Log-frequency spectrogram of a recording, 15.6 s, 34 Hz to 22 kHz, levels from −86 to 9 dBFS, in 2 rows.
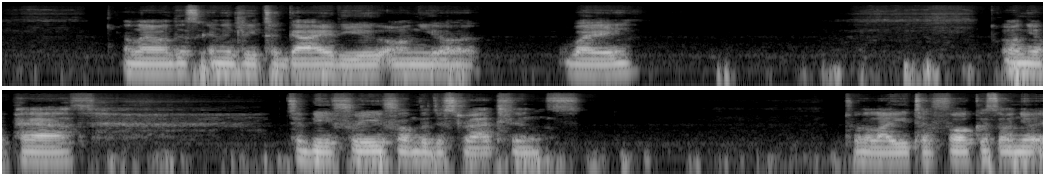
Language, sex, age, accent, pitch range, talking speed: English, male, 20-39, American, 95-100 Hz, 95 wpm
